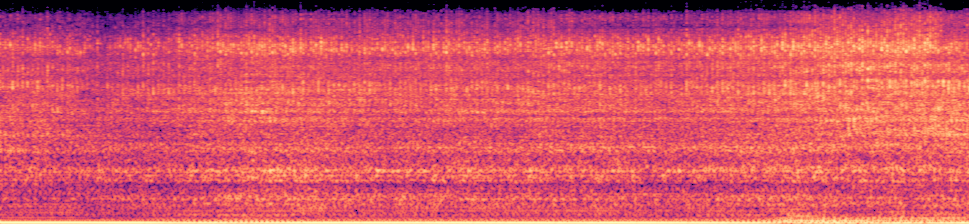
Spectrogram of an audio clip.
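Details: Farmall Super M tractor being prepared for the Mackinac Bridge crossing, just started with the choke and throttle levers, clutch depressed. A deep, steady low rumble with an even beat and no knocks or misses. The engine idles smoothly and healthy.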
